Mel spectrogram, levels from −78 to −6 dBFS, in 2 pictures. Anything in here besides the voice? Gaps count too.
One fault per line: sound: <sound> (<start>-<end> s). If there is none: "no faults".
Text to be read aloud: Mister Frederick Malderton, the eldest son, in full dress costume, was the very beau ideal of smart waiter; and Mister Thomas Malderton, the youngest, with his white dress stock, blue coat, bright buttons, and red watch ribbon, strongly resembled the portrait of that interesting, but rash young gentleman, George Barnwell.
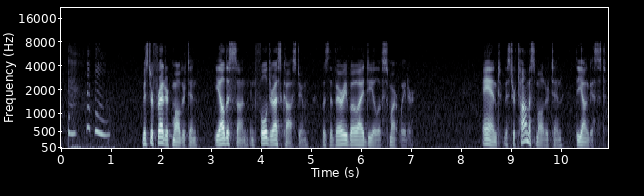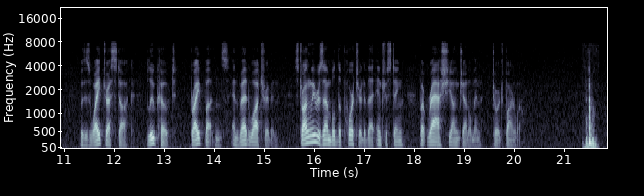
sound: laugh (0.1-1.1 s)
sound: tap (21.4-21.7 s)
